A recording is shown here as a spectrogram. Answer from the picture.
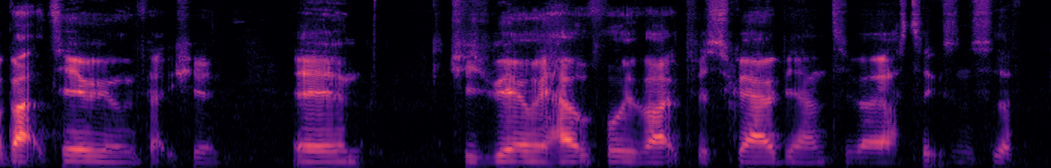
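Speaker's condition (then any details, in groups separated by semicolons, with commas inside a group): Cerebral palsy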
